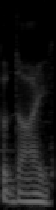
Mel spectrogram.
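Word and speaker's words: Kodály: this collection Zoltan kodai his last name is pronounced kodai Hungarian composer and these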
